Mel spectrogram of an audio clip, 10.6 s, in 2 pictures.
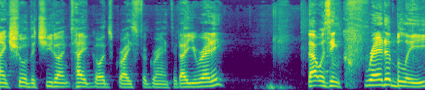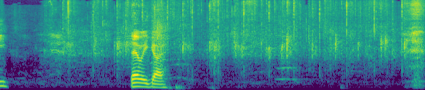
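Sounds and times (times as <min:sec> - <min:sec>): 
speech: 0:00.0 - 0:05.5, 0:06.9 - 0:07.6
audience clapping: 0:05.8 - 0:10.6.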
